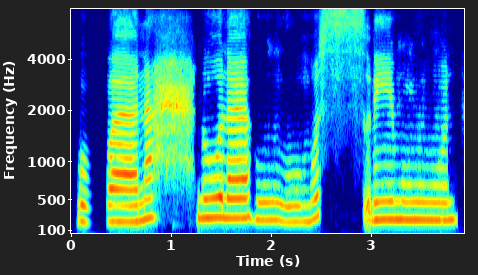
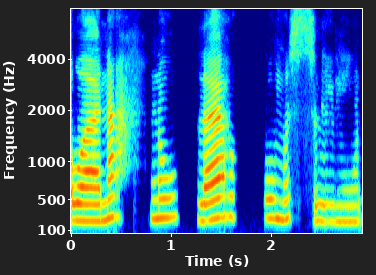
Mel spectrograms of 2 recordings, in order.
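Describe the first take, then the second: First: The phrase is read straight through without pausing. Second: The phrase is broken by a brief stop inside. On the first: The speaker calls it right. "nggak boleh dijeda ya" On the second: The speaker calls it wrong. "Tidak wanah nu lahu muslimun. Nggak berhenti sejenak dulu ya"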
